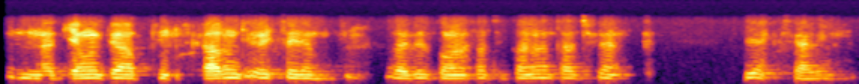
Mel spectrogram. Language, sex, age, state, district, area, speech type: Kashmiri, male, 18-30, Jammu and Kashmir, Ganderbal, rural, conversation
